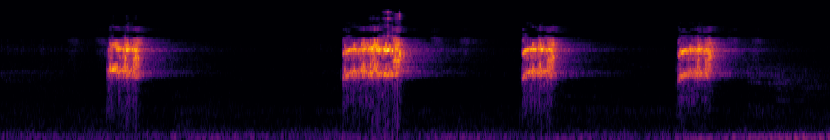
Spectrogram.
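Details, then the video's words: Lovebird singing in the morning to set off other lovebirds: four loud, raspy chirps at irregular spacing, each a short, harsh burst, with a faint low hum beneath. "Pancingan Lovebird di pagi hari"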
